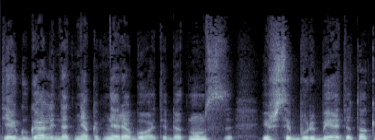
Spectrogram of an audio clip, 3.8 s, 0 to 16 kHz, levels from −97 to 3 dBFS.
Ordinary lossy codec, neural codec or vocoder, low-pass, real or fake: MP3, 64 kbps; none; 14.4 kHz; real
